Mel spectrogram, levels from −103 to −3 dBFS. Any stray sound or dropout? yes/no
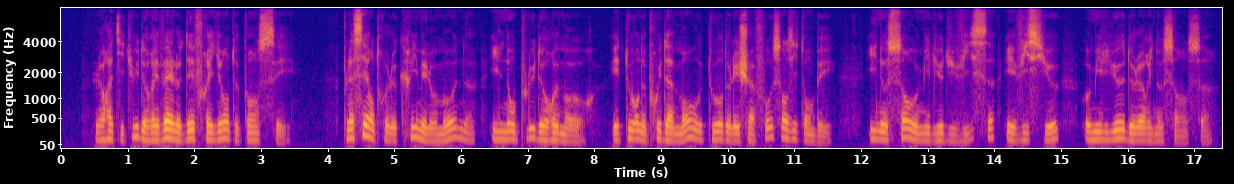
no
